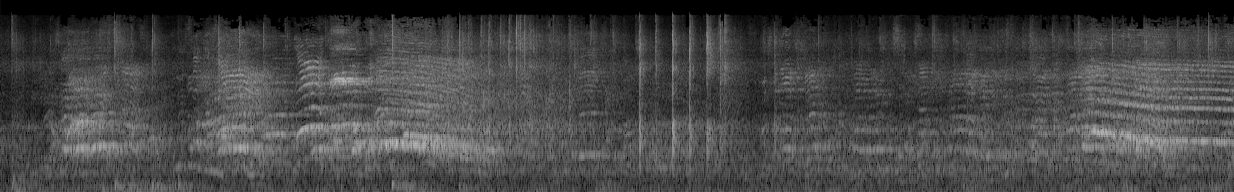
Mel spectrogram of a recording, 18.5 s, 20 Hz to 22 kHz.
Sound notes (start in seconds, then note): 3.3 crowd calling out; 3.4 whistle blaring; 5.8 crowd cheering; 6.9 crowd applauding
